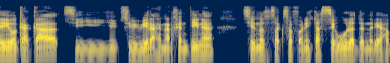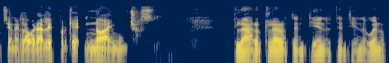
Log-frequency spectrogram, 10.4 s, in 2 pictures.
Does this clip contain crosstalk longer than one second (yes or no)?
no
